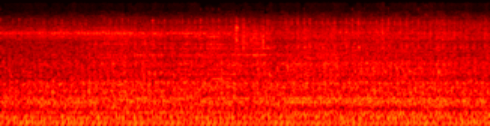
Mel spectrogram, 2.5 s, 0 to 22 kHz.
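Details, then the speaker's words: International truck with DT466 diesel, the good-running engine the owner wanted: steady even idle with deep rumble, no knocks or misses; runs smoothly and healthy. "yeah this thing runs so good that's why I wanted it"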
